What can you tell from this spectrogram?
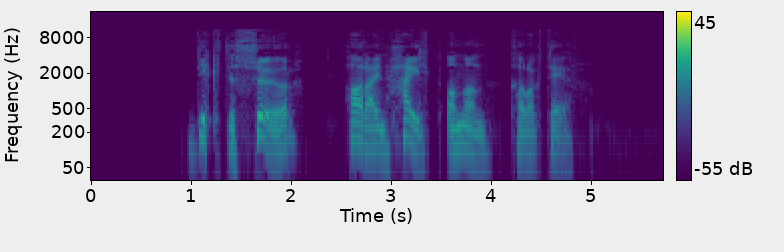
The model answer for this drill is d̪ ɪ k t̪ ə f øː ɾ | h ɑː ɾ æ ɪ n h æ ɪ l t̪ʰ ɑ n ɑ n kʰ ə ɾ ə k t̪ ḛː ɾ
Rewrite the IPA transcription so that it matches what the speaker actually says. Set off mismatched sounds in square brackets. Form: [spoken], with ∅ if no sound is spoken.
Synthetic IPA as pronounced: d̪ ɪ k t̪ ə [s] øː ɾ | h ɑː ɾ æ ɪ n h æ ɪ l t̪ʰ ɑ n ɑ n kʰ [ɑ] ɾ [ɑ] k [t̪ʰ] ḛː ɾ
